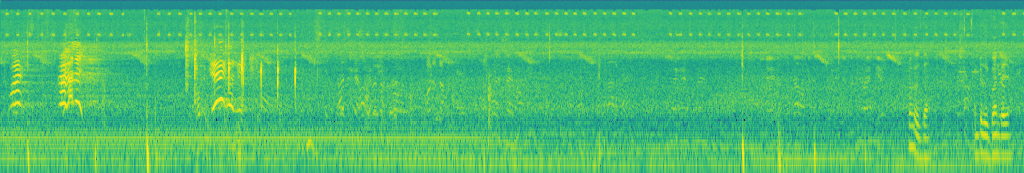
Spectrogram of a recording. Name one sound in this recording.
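Young players shout to each other across an open field in the distance.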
